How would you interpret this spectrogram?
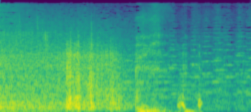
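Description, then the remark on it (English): A short thunder sound effect played to announce a game's lightning round: a loud crackling rumble that swells, then a couple of deep booming thuds before it fades. No voices. “hit the lightning round! Lightning round!”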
